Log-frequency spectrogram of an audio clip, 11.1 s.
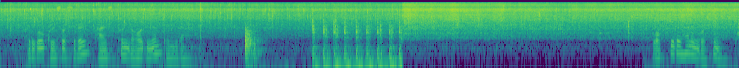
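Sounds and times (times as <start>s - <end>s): food sizzling in a frying pan: 0.0s - 11.0s
sharp knock: 3.7s - 4.0s.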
